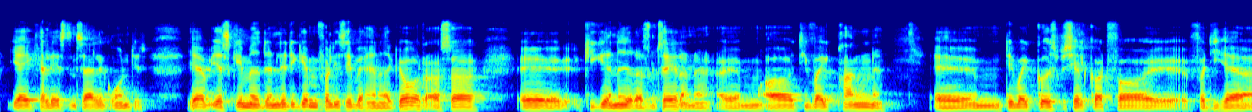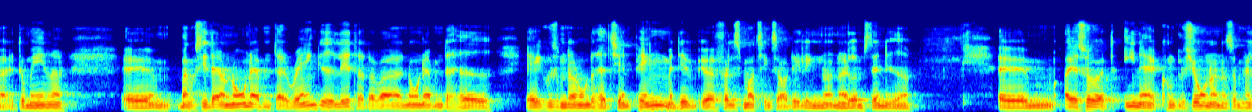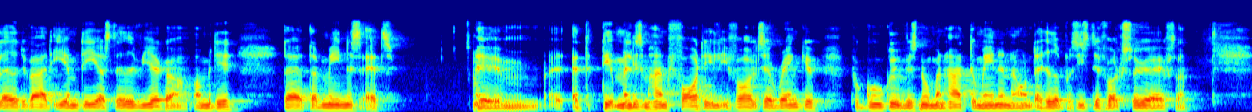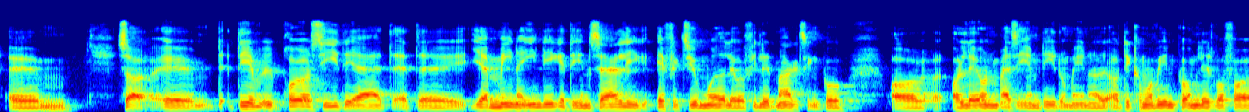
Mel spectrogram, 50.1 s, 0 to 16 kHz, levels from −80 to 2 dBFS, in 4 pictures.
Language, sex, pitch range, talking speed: Danish, male, 80-90 Hz, 225 wpm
